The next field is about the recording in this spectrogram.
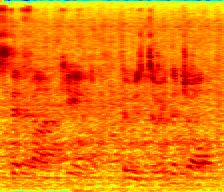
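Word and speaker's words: Küng: King the Swiss from it is spelled KU with a I'm not sure the name the symbol on top of it ng. So, as English speakers, you are drawn to saying, he says himself, it's pronounced king, which makes it easier.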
